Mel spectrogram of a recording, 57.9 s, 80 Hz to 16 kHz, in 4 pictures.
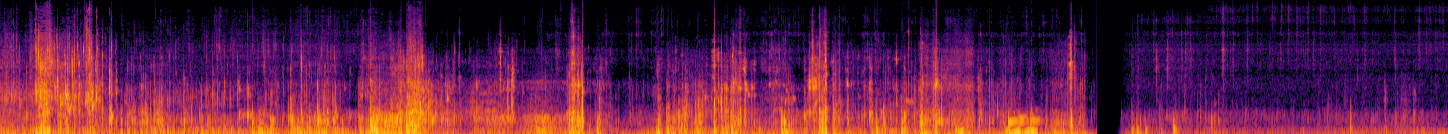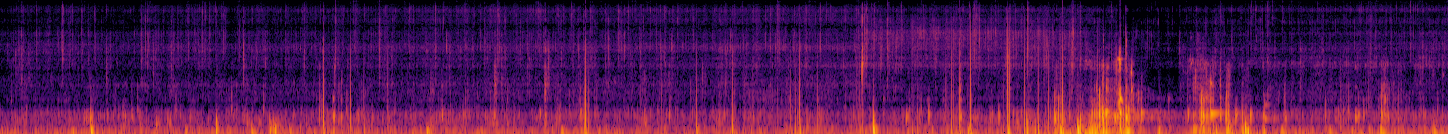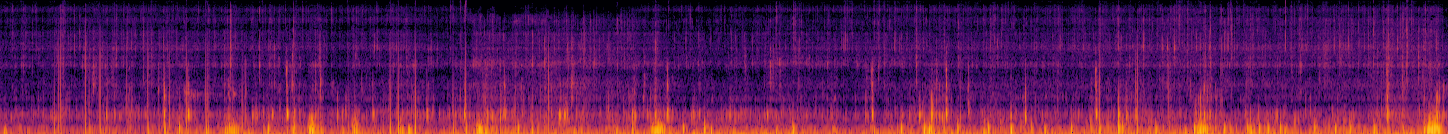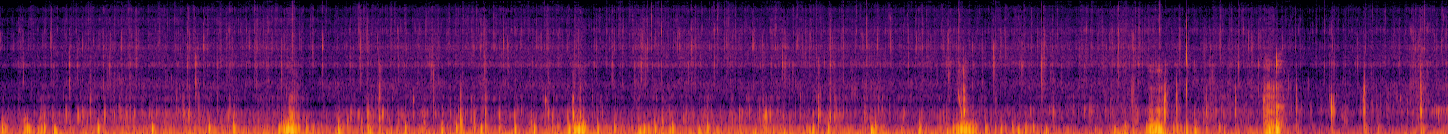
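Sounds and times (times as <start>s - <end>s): gurgling rush of water: 0.0s - 10.7s
muffled underwater rumble: 0.0s - 57.9s
underwater clicks and crackles: 0.0s - 57.9s.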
